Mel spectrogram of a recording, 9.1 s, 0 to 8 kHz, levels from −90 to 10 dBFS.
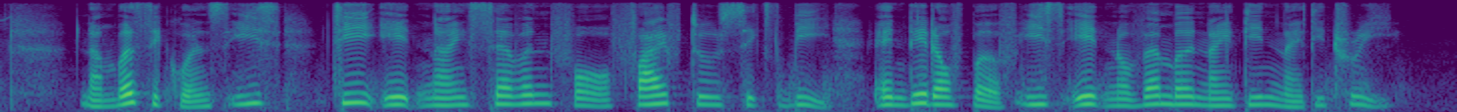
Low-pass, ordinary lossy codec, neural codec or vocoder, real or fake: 7.2 kHz; none; none; real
